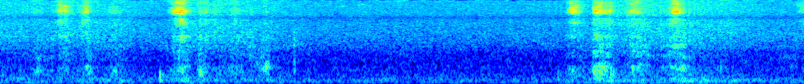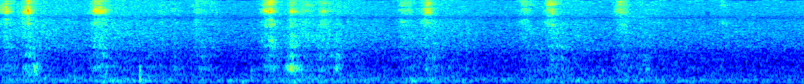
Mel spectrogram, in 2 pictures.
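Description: Faint scratching of a silver marker pen writing on the hardback cover of a bound book, in short separate strokes.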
